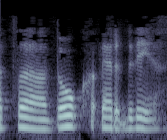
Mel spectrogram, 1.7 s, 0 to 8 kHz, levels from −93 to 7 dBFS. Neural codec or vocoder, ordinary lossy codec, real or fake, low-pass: codec, 16 kHz, about 1 kbps, DyCAST, with the encoder's durations; MP3, 24 kbps; fake; 7.2 kHz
